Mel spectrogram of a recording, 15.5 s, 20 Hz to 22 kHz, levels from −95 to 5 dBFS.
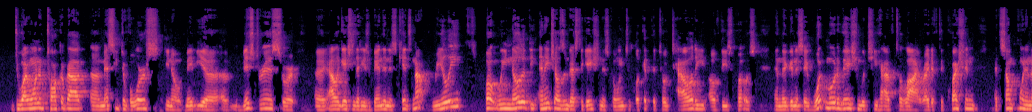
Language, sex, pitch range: English, male, 125-160 Hz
